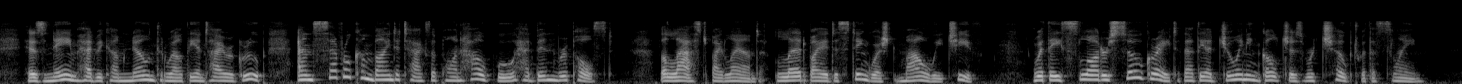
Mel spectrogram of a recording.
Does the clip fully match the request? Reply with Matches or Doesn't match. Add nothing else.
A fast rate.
Doesn't match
